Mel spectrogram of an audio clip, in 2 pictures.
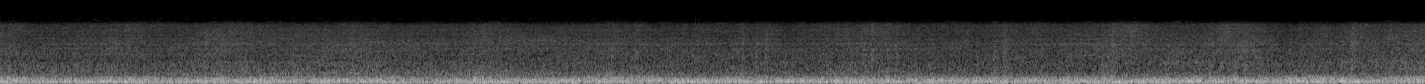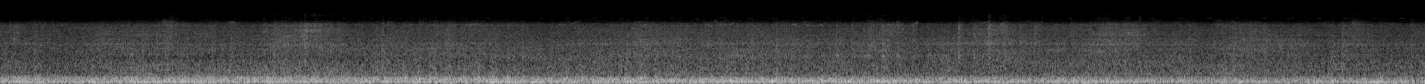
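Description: CSX double-stack intermodal freight train rolling past: a steady low rumble of the cars, with wheel clatter on the rails that grows busier about a third of the way in.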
